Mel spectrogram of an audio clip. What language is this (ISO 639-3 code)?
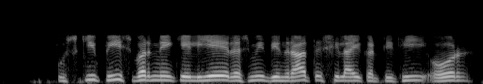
hin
